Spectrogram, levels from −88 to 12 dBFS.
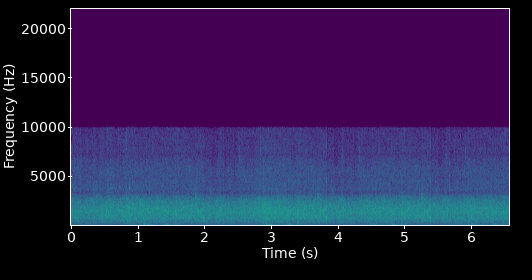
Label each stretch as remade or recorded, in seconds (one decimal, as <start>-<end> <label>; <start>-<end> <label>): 0.0-6.6 recorded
